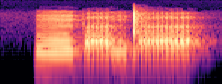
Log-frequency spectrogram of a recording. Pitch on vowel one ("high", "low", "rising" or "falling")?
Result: high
